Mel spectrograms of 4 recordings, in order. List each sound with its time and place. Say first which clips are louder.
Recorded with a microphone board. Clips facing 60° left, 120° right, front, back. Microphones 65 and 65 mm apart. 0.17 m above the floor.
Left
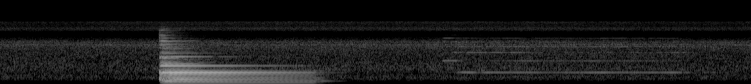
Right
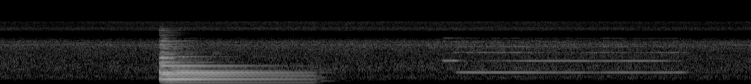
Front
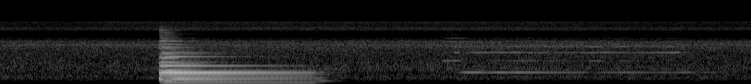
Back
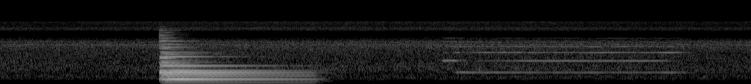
1.6 s a guitar: left 2 dB, front 2 dB; 60° right, 1.3 m
4.4 s a flute: right 4 dB, even; 130° right, 1.7 m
